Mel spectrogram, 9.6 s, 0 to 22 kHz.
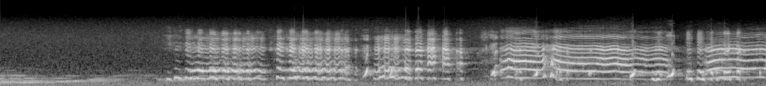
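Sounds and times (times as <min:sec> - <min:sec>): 
high-pitched crying in sobbing bursts: 0:02.1 - 0:09.5.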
